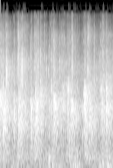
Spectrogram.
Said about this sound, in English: Give a round of applause for Mr. Quito Delgado.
